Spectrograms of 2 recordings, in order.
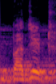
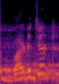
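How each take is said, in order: First: Budget with silent D; correct reading. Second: Budget with the D sounded; wrong reading. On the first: Teacher giving students the right reading, "बजट" with D silent. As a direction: say "बजट" with no d before the j. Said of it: "इसे पढ़ेंगे बजट". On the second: Teacher showing students the wrong reading of "बडजट", D sounded. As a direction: say "बडजट" with a hard d before the j. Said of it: "इसे हम क्या पढ़ेंगे". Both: Shown as a demonstration.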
